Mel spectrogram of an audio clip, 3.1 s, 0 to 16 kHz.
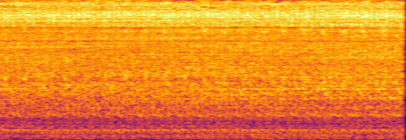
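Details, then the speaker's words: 2016 Mazda 6 2.5L four-cylinder with automatic, auction rebuild before repairs, driven 100 miles, hood open: steady, even idle with no knocks, ticks, misses or vibrations; the engine runs smoothly and sounds healthy. "Nice and smooth running engine, no odd noises or vibrations."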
